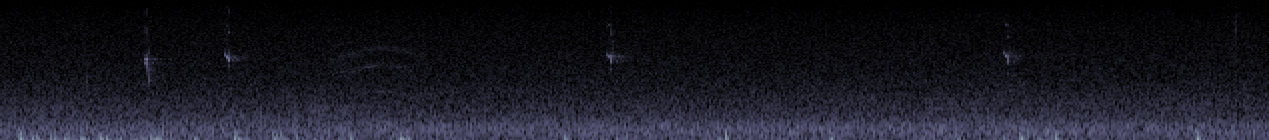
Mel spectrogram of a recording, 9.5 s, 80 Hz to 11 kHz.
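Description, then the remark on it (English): A wild bird somewhere in the trees calls in short, high chirps, four or five spaced irregularly, fairly faint over a steady low rumbling background noise. Nobody talks. “Now it's about 20 minutes later and he's still here in the trees somewhere. Stop. There's that wild bird.”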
